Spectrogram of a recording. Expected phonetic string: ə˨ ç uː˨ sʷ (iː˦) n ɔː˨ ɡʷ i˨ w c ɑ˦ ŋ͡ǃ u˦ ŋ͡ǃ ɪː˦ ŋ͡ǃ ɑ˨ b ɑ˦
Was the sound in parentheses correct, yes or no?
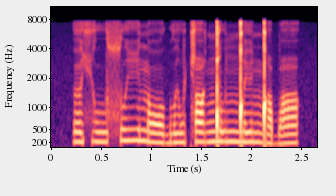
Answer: yes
